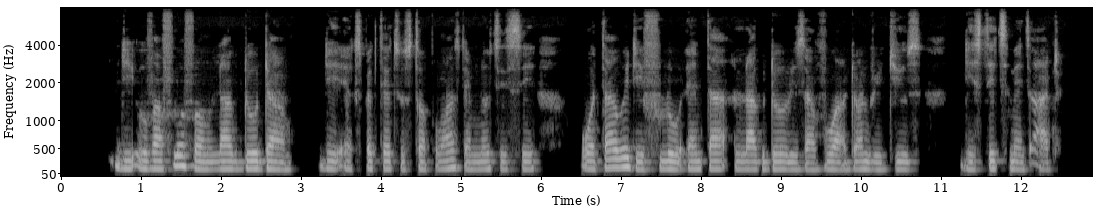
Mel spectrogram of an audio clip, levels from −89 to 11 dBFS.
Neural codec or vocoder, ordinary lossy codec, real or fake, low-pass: none; none; real; none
